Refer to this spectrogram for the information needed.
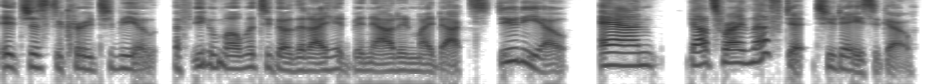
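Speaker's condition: No condition

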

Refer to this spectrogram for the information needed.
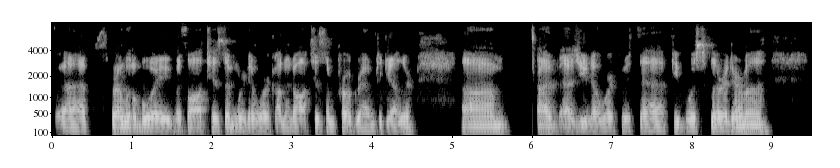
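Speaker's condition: Bilateral cleft lip and palate, severe; voice very distorted in childhood, hardly understandable, huge palate cleft, singing helped develop voice

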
